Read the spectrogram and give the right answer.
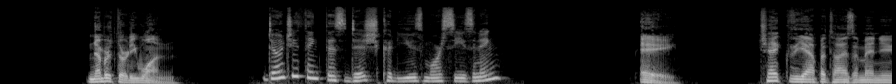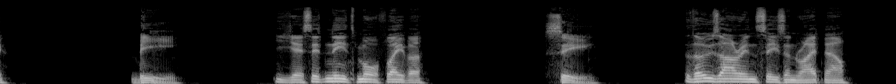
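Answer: B: Yes, it needs more flavor.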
